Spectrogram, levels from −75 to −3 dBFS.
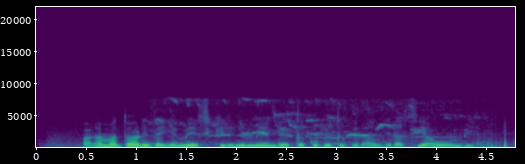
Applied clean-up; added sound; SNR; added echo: none; Bird; 17 dB; none.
